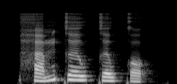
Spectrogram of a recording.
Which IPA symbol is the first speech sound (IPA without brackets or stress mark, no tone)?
h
